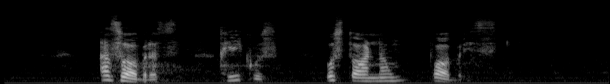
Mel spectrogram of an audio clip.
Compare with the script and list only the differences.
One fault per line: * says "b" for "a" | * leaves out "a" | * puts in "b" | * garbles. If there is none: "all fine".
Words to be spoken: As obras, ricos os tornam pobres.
all fine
